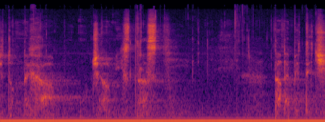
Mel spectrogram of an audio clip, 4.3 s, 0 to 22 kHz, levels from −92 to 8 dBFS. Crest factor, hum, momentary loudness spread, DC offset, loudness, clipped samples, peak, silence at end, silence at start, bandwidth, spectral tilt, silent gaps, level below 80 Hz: 22 dB; none; 14 LU; under 0.1%; -29 LUFS; under 0.1%; -8 dBFS; 0 s; 0 s; 18.5 kHz; -1 dB/octave; none; -32 dBFS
